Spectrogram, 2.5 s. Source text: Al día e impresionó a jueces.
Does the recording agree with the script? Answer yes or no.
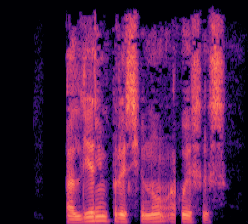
yes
